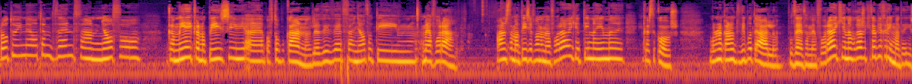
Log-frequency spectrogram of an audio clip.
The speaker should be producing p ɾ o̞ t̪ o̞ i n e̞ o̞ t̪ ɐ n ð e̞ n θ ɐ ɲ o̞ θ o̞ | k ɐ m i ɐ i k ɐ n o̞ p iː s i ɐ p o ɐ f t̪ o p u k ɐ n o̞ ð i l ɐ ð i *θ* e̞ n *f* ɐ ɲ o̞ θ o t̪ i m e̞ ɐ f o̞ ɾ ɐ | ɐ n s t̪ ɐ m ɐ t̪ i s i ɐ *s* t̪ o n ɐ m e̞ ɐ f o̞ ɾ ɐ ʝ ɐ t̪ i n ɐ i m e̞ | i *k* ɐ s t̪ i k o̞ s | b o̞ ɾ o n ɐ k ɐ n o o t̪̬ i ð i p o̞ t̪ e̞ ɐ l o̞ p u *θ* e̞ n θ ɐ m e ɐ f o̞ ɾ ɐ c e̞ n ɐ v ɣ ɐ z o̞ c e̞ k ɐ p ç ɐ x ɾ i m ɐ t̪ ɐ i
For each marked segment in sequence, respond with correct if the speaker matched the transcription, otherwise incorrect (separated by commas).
incorrect, incorrect, incorrect, correct, incorrect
